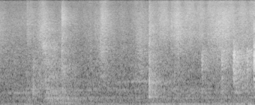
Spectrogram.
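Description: Whiteboard duster rubbing across a whiteboard in repeated short wiping strokes, getting louder and quicker near the end as marker writing is erased.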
